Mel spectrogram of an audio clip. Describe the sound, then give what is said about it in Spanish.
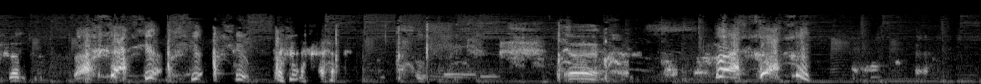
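Several rough coughs and throat-clearing sounds, fairly loud, come in uneven bursts mixed with voiced, strained vocal noises across the whole stretch. “¿Quiere le paso el jarabe para la tos?”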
